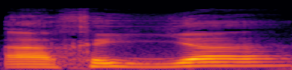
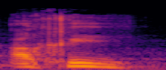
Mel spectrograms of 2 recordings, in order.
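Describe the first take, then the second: First: The word ends in an added -iya syllable. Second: The word ends in a plain long i. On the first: "इन चार लफ्जों को दो तरीकों से" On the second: "पहले क्या पढ़ा मैंने"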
